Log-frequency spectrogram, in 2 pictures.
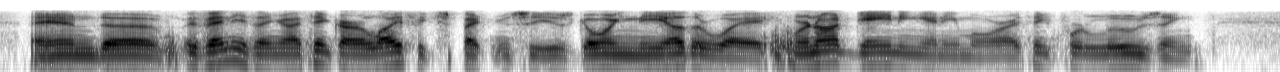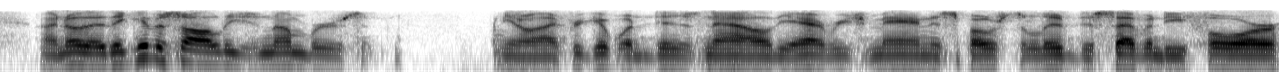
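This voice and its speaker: This man has a plain, everyday voice, pitched in the medium range. He talks fairly quickly, keeping his intonation fairly even. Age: 60s. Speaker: medical cannabis activist. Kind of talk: interview. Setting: radio show interview.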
